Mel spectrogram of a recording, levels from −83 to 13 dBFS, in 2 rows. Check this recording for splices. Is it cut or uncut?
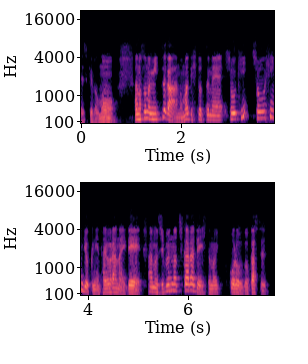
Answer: cut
